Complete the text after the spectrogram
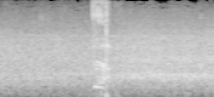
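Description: A heavy blow lands with a sharp smack.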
